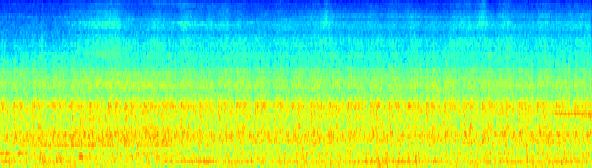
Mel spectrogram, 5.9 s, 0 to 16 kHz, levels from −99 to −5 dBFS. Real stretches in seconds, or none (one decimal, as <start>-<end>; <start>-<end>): 0.0-0.5; 1.2-3.6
